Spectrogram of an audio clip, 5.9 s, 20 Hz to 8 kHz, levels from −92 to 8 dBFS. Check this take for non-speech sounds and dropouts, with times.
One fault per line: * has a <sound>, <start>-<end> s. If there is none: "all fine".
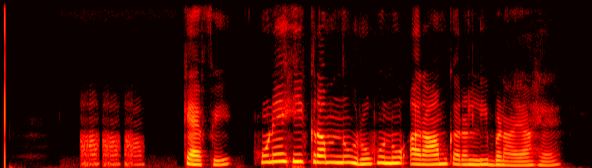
* has a laugh, 0.8-1.5 s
